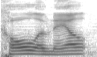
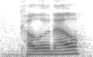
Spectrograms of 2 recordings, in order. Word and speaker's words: colonel: I we went to KFC and said it phonetically. Uh, wait. Said what, Colonel? Uh, excuse me, sir. Would you be Cole O'Neal? O'Neal. I might who might be asking Colonel. Oh, Colonel.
